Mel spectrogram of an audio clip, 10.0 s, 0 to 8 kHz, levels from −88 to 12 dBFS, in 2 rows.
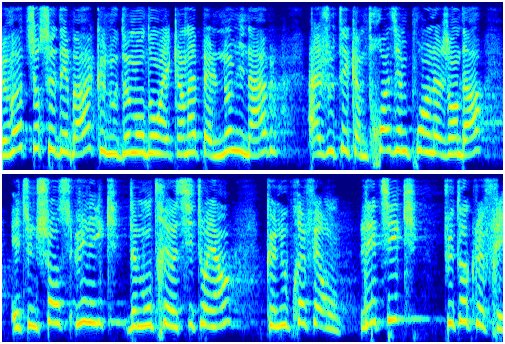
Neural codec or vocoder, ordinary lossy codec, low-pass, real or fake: vocoder, 44.1 kHz, 128 mel bands, Pupu-Vocoder; none; 7.2 kHz; fake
